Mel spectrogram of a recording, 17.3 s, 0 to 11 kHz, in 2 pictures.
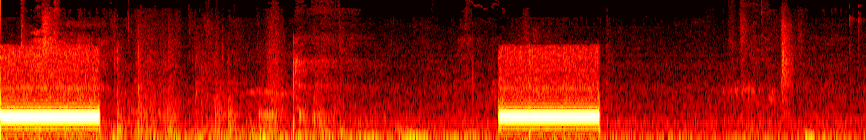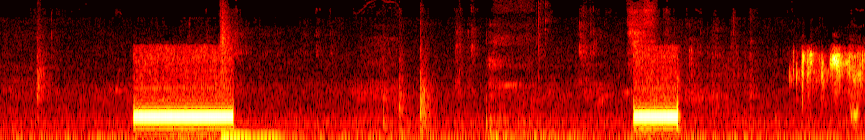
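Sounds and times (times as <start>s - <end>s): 
telephone line tones as a number is dialed on a call: 0.0s - 1.0s, 5.0s - 6.0s, 10.0s - 11.0s, 15.0s - 15.5s
faint low noise: 0.0s - 17.3s.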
